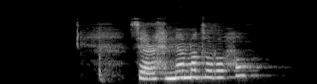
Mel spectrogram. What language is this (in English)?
Kabyle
